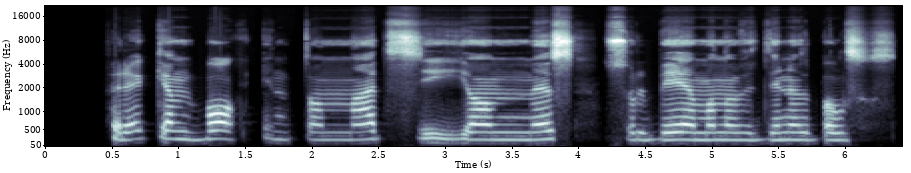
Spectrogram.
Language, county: Lithuanian, Vilnius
